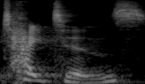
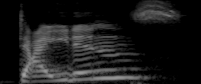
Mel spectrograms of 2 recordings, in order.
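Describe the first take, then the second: First: The middle t is a crisp, emphasized t. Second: The middle t sounds like a soft d. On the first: The speaker calls it right. "But I say Titans" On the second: The speaker calls it wrong. "pronounce them like D's, like Titans"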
